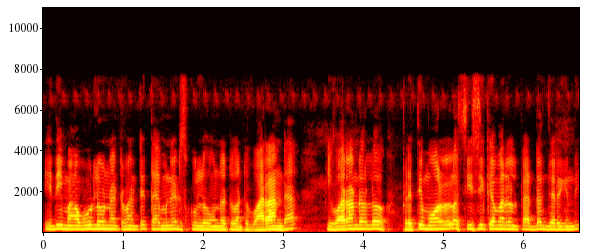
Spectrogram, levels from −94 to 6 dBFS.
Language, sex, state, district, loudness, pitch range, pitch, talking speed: Telugu, male, Andhra Pradesh, Manyam, -18 LUFS, 150-175 Hz, 165 Hz, 170 wpm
